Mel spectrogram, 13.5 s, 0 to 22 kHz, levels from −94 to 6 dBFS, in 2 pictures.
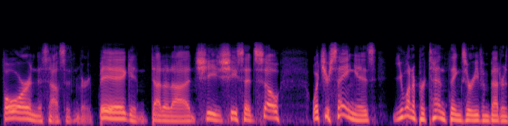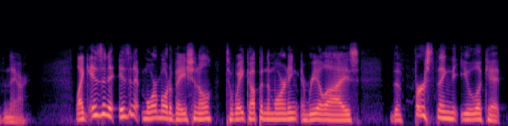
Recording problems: high frequencies cut off; noticeable; nothing above 5.5 kHz
muffled; very slightly; fading above 3.5 kHz

